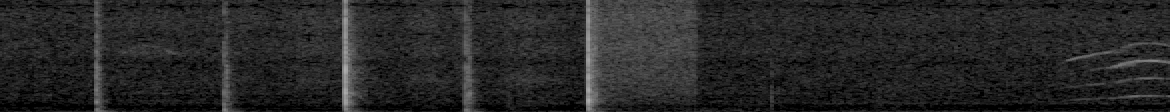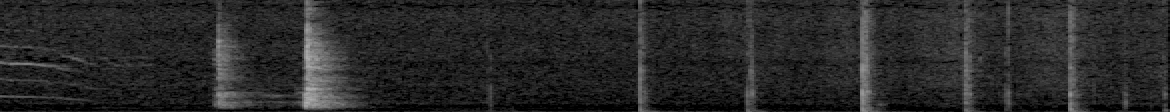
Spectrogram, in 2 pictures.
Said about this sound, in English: No, don't be silly. I didn't lock the door. It's just a weird door that makes weird noises when you close it properly.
